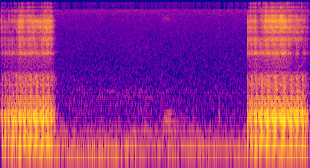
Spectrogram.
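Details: Blue Shar-Pei puppy, recorded before its surgery, snoring loudly while asleep: two loud, rough, rumbling snores separated by a quiet pause.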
